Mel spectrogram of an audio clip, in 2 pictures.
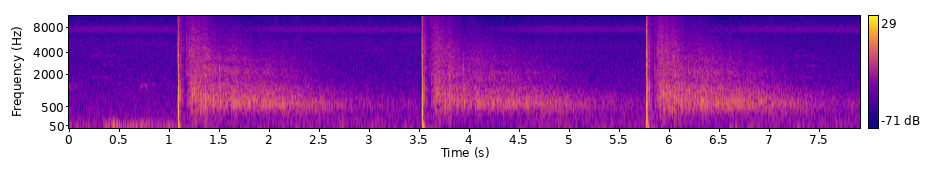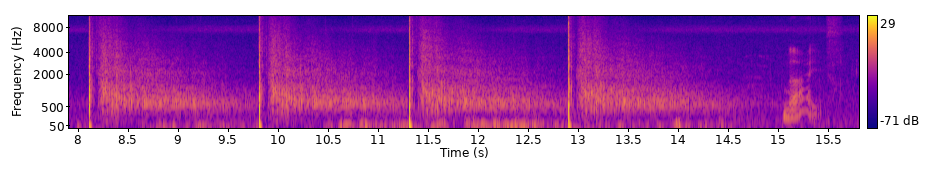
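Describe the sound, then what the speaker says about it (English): Six or seven sharp .45 pistol shots ring out at an outdoor shooting range, evenly spaced about two seconds apart, each a loud crack followed by a long fading echo. "It has been a while since I've shot this 45."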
